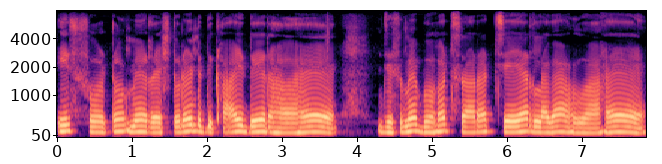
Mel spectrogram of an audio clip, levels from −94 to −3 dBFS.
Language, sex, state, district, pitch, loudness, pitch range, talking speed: Hindi, male, Jharkhand, Palamu, 130 Hz, -13 LUFS, 120-140 Hz, 115 wpm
